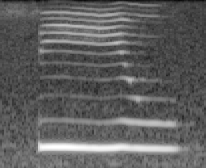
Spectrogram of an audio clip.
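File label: "siu1", Cantonese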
